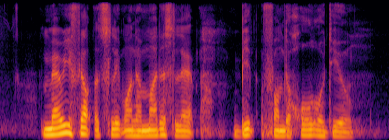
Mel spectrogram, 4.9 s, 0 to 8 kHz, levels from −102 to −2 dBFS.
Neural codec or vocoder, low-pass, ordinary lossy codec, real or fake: none; 7.2 kHz; none; real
